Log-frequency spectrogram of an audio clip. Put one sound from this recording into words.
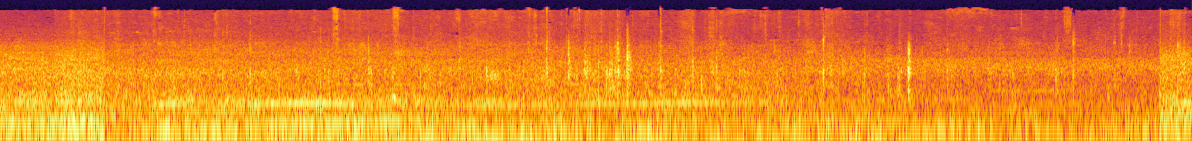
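Footsteps scuff on paving stones.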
